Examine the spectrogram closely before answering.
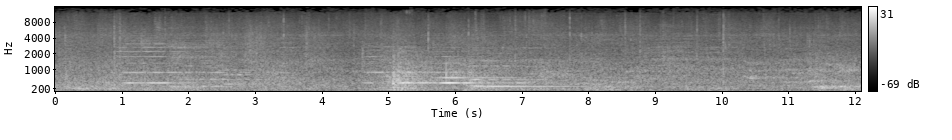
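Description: A small string ensemble begins to play softly in a large echoing hall.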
